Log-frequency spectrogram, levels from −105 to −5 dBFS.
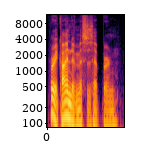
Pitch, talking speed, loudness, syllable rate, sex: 95 Hz, 195 wpm, -20 LUFS, 5.2 syllables/s, male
